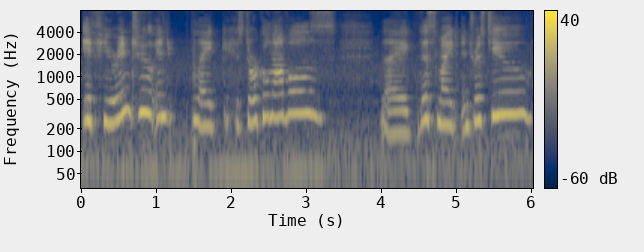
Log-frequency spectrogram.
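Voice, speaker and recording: A high-pitched woman speaks with a slight French Canadian accent and lively intonation. Her pace is very slow, with noticeable background noise. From Quebec, Montreal. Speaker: booktuber. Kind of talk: casual vlog. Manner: halting.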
